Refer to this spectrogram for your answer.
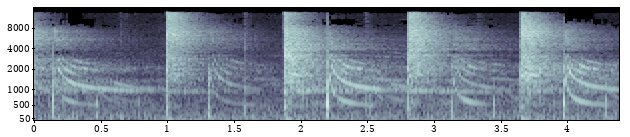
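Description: Four sharp hand claps at a steady pace, each answered by a train of quick, descending laser-like chirps as the sound echoes back and forth down a galvanized metal tube about 180 feet long. The tube stretches from the mezzanine of the Exploratorium up into the rafters.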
